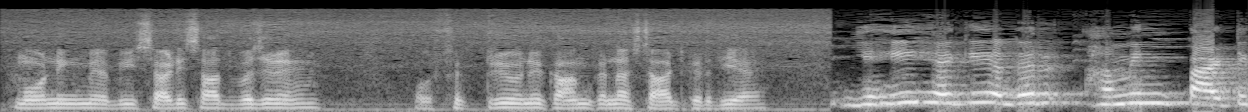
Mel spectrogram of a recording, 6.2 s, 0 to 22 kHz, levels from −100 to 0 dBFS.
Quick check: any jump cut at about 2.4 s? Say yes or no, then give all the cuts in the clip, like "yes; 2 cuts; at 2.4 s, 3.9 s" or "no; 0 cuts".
no; 1 cut; at 4.1 s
